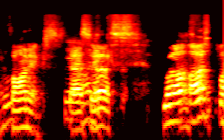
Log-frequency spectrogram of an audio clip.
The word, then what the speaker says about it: Faunix: I think that's how they say it. That's right. Phonics.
